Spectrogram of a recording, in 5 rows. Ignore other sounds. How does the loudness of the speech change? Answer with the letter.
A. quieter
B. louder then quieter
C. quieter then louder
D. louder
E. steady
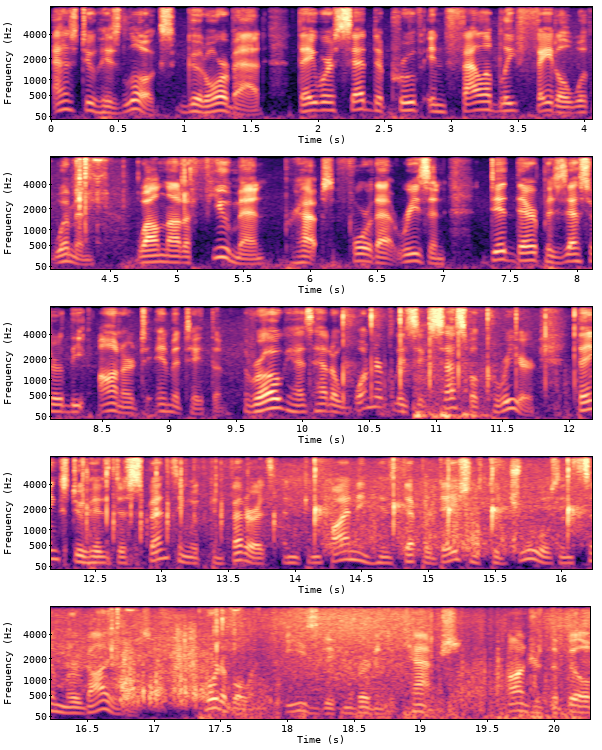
E.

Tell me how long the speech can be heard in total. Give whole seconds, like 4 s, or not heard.
20 s.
